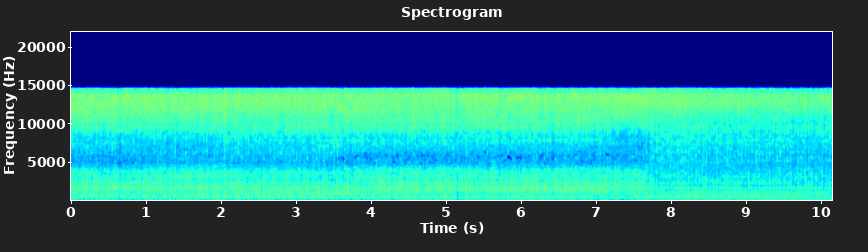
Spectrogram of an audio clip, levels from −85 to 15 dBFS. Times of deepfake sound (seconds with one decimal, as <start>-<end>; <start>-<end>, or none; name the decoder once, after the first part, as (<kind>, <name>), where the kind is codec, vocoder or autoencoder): 0.0-10.1 (vocoder, Vocos)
